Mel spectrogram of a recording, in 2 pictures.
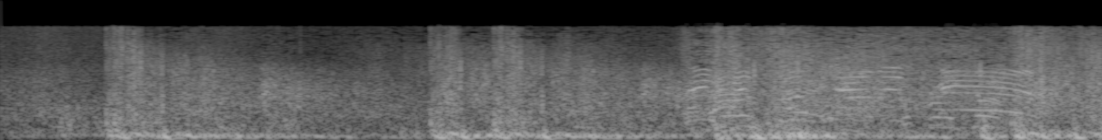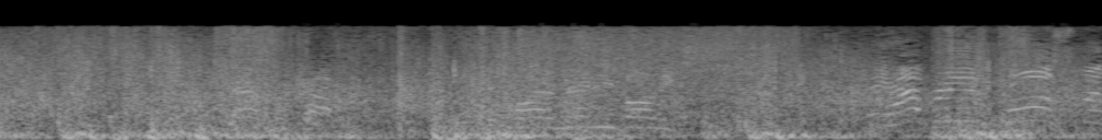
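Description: Cannon fire from British gunboats in Assassin's Creed Rogue comes as repeated heavy booms over sea and wind noise, with shouting voices in between.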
